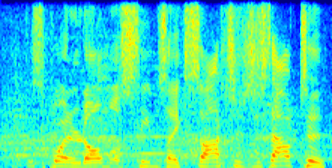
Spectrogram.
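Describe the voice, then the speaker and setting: A man's voice: high voice, steady tone, fast. A man doing wrestling play-by-play commentary with emphatic, dramatic calls. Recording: loud arena crowd noise. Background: roaring crowd in an arena.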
